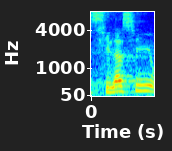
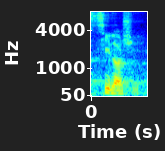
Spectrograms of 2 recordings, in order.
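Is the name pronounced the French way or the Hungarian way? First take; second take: French; Hungarian. First: The surname is pronounced in a French manner. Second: The surname is pronounced in a Hungarian manner. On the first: "the French way" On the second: "the Hungarian way"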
